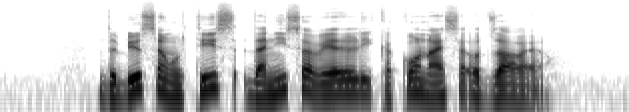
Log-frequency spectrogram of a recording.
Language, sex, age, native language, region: Slovenian, male, 18-29, Slovenian, Southeast Slovenia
